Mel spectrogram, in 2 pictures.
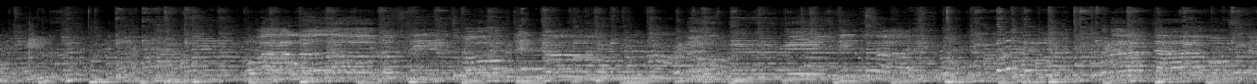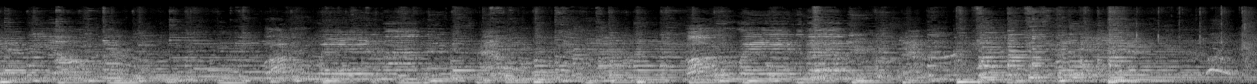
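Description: Acoustic bluegrass band playing live: banjo, mandolin and guitars over an upright bass keeping a steady beat.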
